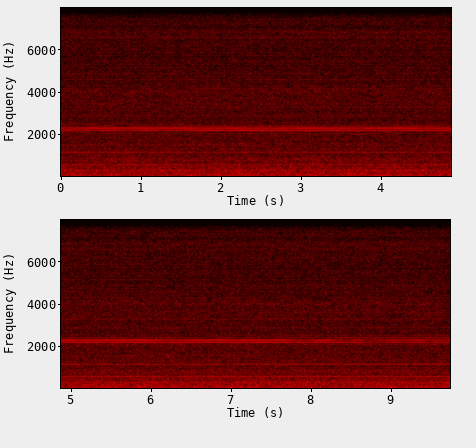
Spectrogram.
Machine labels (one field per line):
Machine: pump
